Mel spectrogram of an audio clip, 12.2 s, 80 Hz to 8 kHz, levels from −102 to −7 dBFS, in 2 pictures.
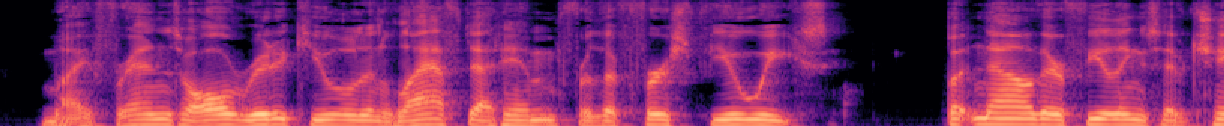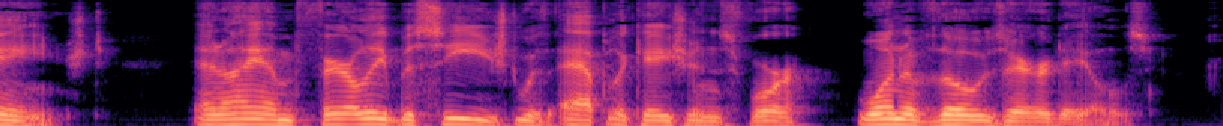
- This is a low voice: Yes, low, 120 Hz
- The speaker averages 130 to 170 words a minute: Yes, average, 150 wpm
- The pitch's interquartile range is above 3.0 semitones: No, average, 2.7 semitones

